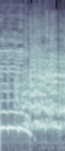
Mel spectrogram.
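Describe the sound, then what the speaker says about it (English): An American turkey at an Australian wildlife care facility lets out a single loud, close gobble, a quick warbling rattle that drops in pitch and trails off within a second. "So these are all American turkeys."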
